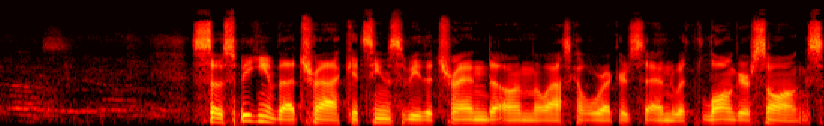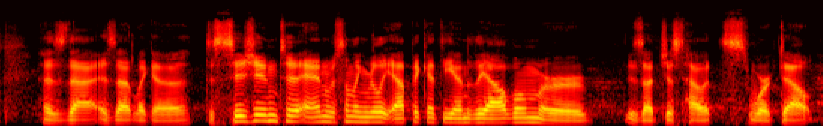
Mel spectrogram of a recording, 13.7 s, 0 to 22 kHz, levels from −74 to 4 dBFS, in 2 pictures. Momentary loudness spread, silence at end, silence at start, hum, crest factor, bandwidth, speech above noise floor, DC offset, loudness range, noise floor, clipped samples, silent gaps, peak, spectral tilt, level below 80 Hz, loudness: 5 LU; 0 s; 0.1 s; none; 20 dB; 16.5 kHz; 27 dB; under 0.1%; 2 LU; -50 dBFS; under 0.1%; none; -4 dBFS; -3 dB/octave; -70 dBFS; -22 LUFS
